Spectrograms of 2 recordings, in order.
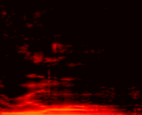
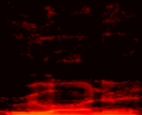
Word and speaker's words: Rouen: is real close to Rouen. I think that's how you say it, Rouen. Somebody knows how to speak French would be laughing at me, and my daughter would also.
